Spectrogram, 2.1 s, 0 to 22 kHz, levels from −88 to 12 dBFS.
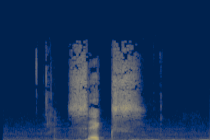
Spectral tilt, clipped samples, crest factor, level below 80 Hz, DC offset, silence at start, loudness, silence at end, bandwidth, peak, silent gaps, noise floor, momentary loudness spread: -1.5 dB/octave; under 0.1%; 24 dB; -52 dBFS; under 0.1%; 0.7 s; -24 LUFS; 0 s; 16 kHz; -6 dBFS; none; -55 dBFS; 10 LU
